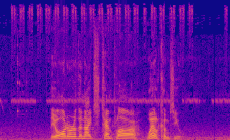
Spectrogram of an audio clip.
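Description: A man speaks clearly and formally.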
